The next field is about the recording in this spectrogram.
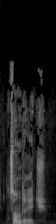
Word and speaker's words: Zundrich: Zundrich. It's a little bit harder on the Z.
